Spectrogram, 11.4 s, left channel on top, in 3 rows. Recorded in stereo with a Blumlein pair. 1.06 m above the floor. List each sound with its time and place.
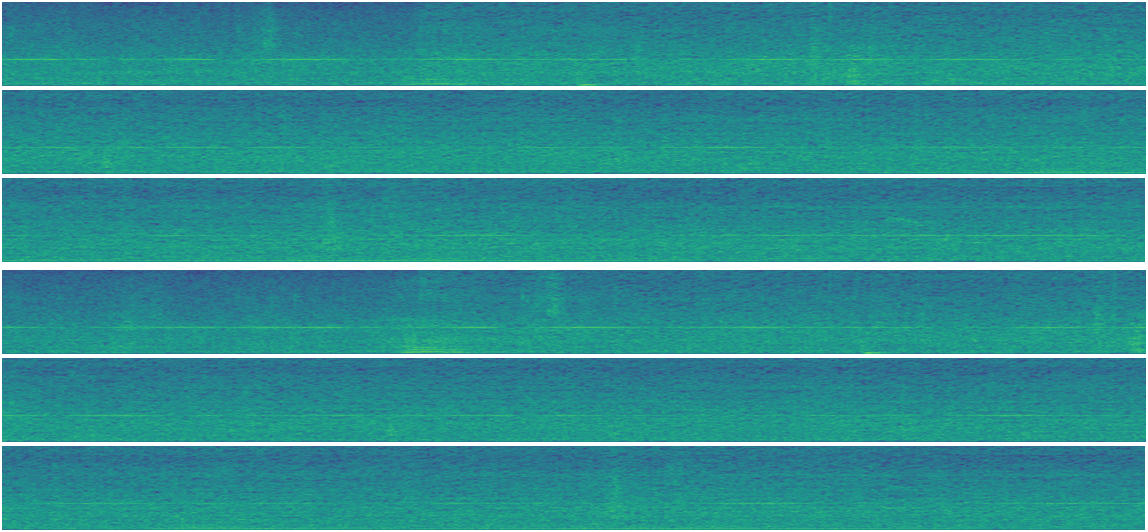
1.2 s a gasp: 30° right, 1.2 m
